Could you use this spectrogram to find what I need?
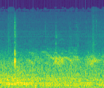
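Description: Hands rattle a metal grate.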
